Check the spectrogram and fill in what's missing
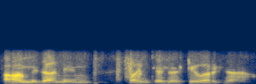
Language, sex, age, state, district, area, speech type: Sanskrit, male, 60+, Maharashtra, Wardha, urban, conversation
